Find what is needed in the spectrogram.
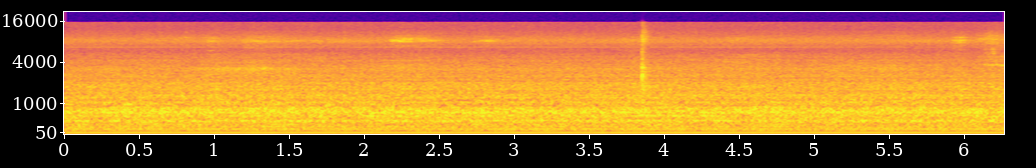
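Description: Steady low hiss of room tone, with one short click about four seconds in.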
